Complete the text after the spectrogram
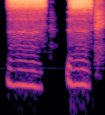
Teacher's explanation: Now, as you can see in this picture, the tip of the tongue is important, and the incisors is important to make the sound. So the sound is produced as the tip of the tongue touches the lower incisors. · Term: zai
